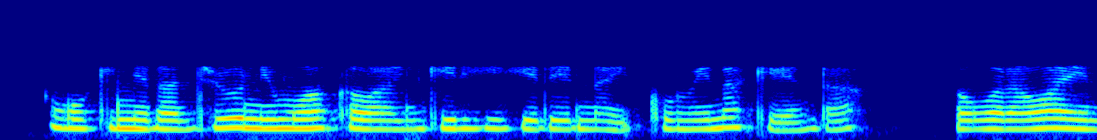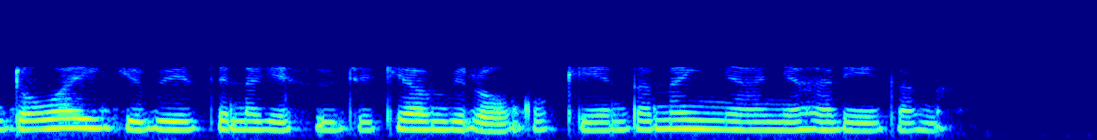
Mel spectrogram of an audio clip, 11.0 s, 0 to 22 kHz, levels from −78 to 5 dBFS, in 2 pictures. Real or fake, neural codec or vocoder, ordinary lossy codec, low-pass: real; none; Opus, 16 kbps; 3.6 kHz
